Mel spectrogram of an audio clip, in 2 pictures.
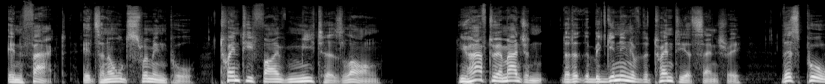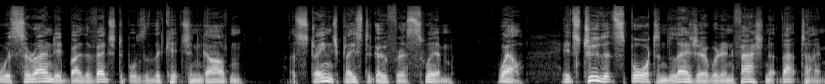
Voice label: audioguide en enfant; modave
